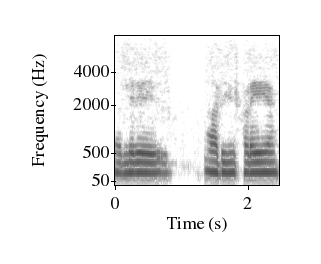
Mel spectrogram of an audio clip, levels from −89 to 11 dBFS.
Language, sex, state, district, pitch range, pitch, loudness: Hindi, female, Uttar Pradesh, Budaun, 165-170 Hz, 170 Hz, -27 LUFS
